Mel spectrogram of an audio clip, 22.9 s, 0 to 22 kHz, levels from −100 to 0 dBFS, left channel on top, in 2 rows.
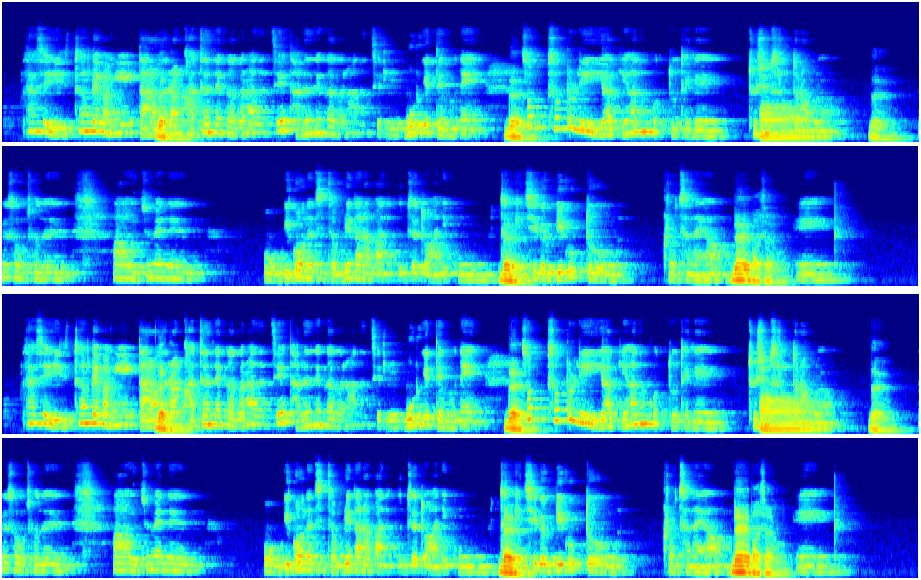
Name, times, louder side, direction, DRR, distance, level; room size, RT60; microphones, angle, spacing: voice 1, 0.2-8.9 9.3-10.5 11.4-13.9 14.7-19.2 19.7-20.6 21.4-21.9, right 2 dB, 35° right, 1.1 m, -39 dB
voice 2, 1.9-2.2 6.3-6.6 9.5-10.3 10.8-11.2 17.7-18.0 20.6-21.3, right 4 dB, 60° right, 0.5 m, -31 dB
11.5 x 4.2 x 5.9 m
head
